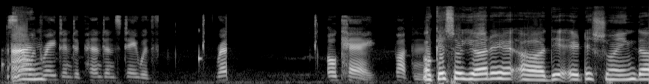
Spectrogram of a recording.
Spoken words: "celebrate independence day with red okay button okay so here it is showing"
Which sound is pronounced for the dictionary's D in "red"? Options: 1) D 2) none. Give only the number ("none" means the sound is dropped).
2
